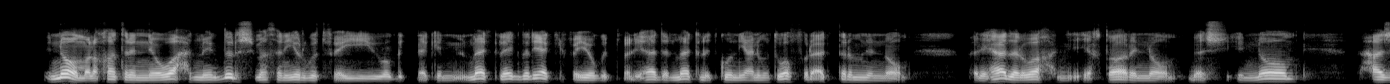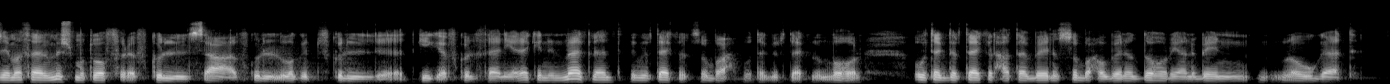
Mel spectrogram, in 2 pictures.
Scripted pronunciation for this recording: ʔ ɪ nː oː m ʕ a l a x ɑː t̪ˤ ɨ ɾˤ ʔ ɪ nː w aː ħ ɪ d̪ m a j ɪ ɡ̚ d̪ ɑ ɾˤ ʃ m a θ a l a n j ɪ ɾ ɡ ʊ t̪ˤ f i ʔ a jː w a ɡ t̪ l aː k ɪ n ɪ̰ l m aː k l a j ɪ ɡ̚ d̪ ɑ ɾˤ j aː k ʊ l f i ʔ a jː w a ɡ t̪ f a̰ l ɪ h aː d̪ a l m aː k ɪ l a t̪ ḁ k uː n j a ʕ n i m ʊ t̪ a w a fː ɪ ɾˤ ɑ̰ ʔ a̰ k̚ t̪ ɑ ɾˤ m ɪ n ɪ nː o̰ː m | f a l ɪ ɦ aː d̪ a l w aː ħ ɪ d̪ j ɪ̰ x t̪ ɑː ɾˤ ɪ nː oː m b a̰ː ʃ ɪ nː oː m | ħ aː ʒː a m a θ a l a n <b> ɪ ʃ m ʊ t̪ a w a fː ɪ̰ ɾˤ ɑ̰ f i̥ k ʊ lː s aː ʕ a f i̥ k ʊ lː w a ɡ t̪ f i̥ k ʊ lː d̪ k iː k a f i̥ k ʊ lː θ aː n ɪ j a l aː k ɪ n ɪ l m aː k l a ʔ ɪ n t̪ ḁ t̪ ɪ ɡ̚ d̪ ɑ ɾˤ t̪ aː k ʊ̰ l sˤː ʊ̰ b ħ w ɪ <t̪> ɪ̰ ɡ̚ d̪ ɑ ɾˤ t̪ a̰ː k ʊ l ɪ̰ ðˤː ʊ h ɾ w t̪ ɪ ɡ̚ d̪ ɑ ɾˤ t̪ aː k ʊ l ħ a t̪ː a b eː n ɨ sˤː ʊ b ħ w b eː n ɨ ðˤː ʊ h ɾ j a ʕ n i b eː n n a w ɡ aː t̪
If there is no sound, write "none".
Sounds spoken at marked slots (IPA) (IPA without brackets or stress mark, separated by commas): m, t̪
